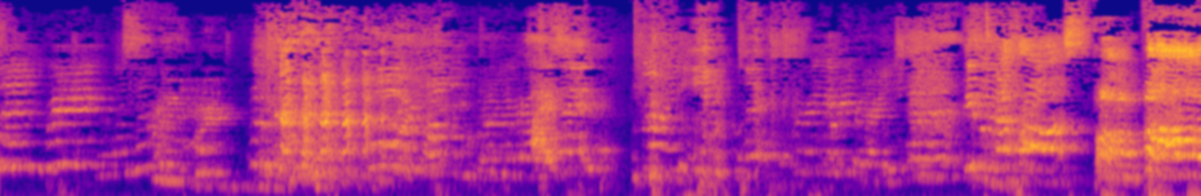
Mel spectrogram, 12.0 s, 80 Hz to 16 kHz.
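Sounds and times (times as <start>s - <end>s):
voices holding notes: 0.0s - 12.0s
crowd laughing: 2.5s - 4.7s.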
